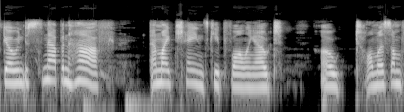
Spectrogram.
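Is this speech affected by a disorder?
No.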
